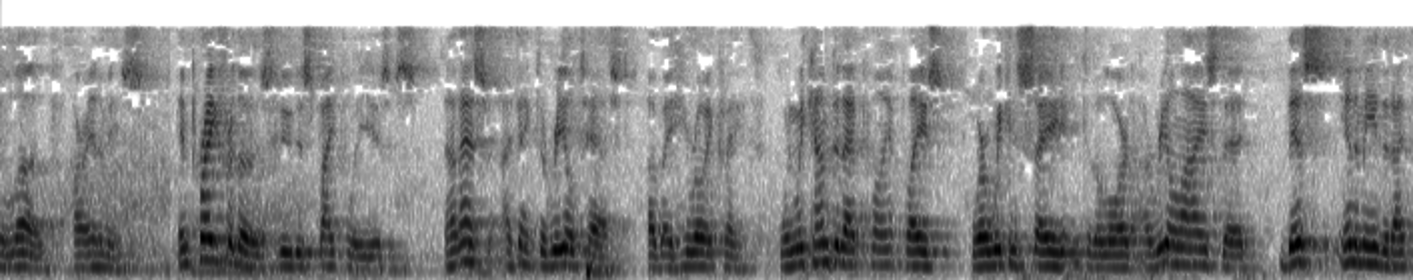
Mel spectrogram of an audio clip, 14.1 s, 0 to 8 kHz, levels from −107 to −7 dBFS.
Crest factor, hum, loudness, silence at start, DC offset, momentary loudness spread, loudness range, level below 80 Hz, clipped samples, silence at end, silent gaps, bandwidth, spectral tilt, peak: 18 dB; none; -18 LUFS; 0 s; under 0.1%; 13 LU; 3 LU; -46 dBFS; under 0.1%; 0 s; none; 6.2 kHz; -7 dB/octave; 0 dBFS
